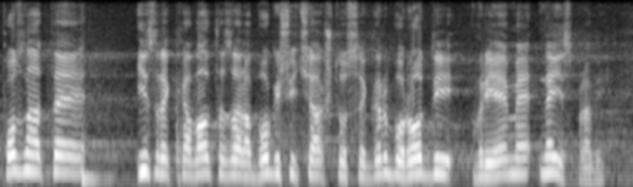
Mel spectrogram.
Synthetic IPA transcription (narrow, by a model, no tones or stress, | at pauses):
po̞znaːt̪aje | izɾekʰaʋalˠt̪azaɾabo̞ɡiʃit͡ɕaʃt̪o̞seɡr̩boɾo̞d̪i | ʋɾjeːmeneispɾaʋi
